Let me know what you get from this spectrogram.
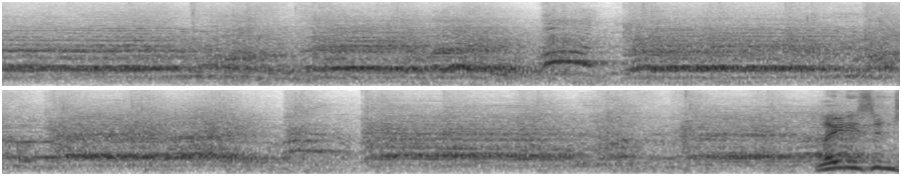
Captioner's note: fans chanting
